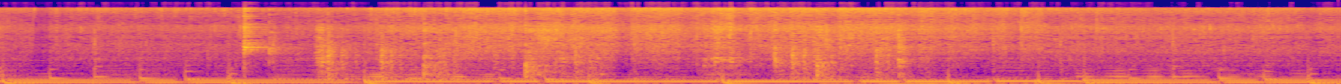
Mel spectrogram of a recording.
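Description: A sabudana oggarane tempering fries in a pan, with a constant close sizzle broken by scraping stirs and small clatters. A low steady hum runs underneath and no one speaks.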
